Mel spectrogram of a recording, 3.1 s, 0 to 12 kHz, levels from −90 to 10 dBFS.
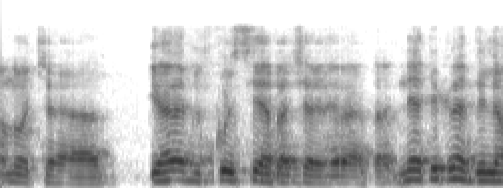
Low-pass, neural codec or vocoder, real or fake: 7.2 kHz; codec, 16 kHz, 4 kbps, FunCodec, trained on Chinese and English, 50 frames a second; fake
